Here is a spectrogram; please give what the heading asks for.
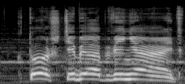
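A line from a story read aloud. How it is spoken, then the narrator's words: Shout from crowd. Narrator (Russian): крикнули в толпе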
